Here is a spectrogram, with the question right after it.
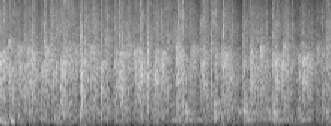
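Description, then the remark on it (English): A studio audience breaks into steady, sustained applause for a team competing for the Terminator Salvation Army, a dense wash of many hands clapping at once that stays loud and even throughout without letting up. “All right, a big round of applause for the Terminator Salvation Army.”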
